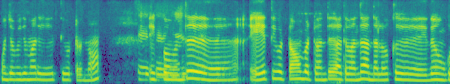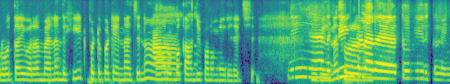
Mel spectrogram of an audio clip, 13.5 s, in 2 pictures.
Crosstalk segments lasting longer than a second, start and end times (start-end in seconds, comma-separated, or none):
none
